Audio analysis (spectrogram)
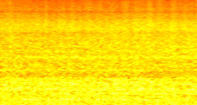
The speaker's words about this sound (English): Sorry, just waiting for a metro to pass.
